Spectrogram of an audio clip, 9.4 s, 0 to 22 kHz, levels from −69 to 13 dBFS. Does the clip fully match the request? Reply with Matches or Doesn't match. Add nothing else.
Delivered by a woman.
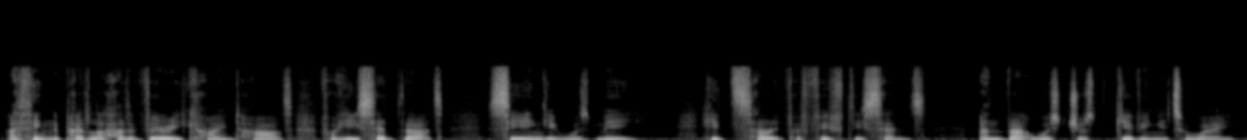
Doesn't match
